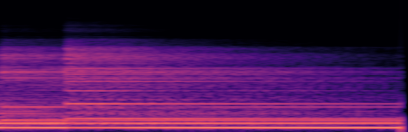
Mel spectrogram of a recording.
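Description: Gibson Les Paul electric guitar played through Amplitube amp-simulation software with an overdriven tone. A chord is struck about a third of a second in and left ringing steadily.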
